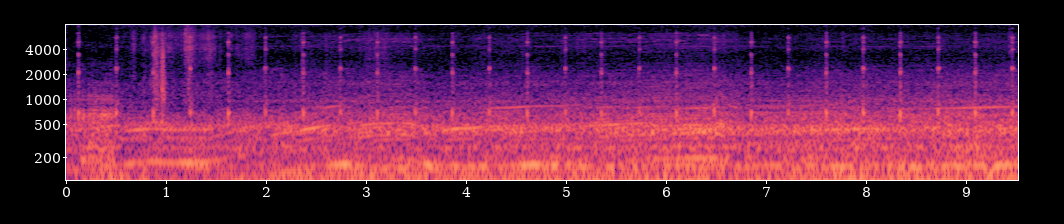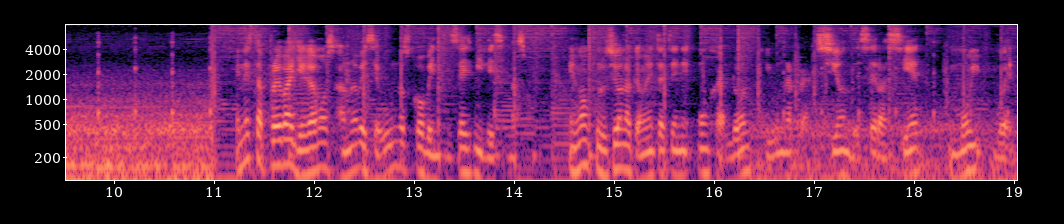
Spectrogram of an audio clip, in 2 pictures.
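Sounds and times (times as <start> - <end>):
car engine accelerating hard: 0.0 - 11.0
hazard-light flasher ticking: 0.0 - 11.0, 15.5 - 19.0.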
